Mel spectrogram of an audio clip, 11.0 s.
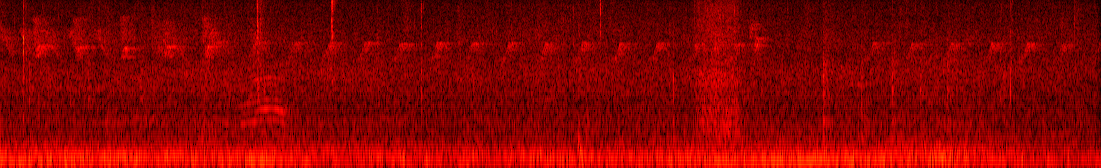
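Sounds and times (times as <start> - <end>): bird chirping: 0.0 - 11.0
faint clicks: 2.5 - 3.4.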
